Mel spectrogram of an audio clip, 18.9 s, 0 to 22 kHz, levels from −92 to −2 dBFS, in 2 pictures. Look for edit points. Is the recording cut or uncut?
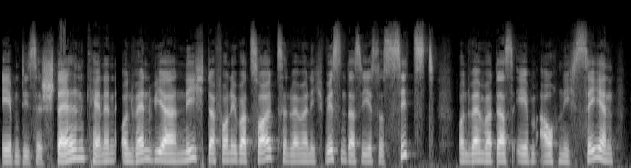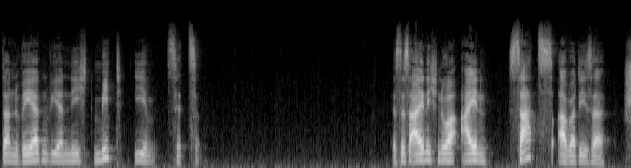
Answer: cut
